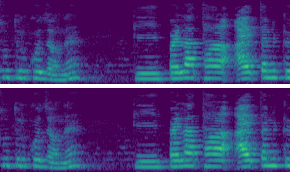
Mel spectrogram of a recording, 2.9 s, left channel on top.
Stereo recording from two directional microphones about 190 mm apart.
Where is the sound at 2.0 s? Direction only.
30° left (ahead or behind).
